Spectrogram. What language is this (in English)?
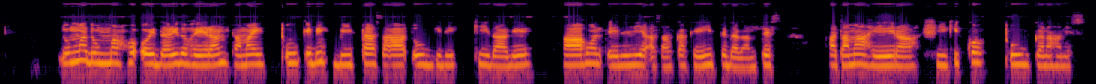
Wolaytta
